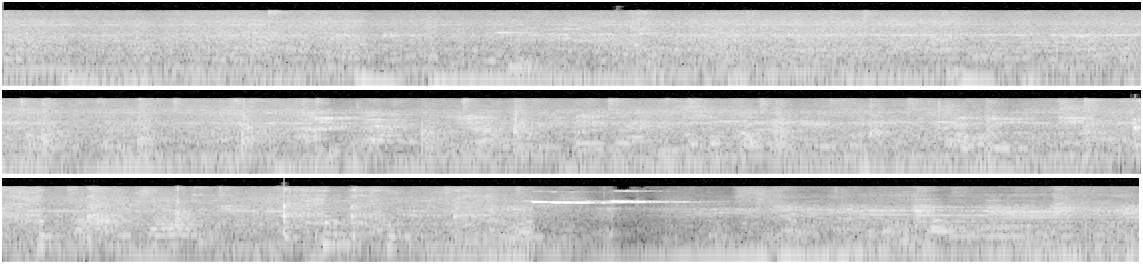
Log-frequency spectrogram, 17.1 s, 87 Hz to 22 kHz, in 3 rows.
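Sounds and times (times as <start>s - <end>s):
chatter of voices: 0.0s - 17.0s
music with low bass notes: 0.0s - 17.0s.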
